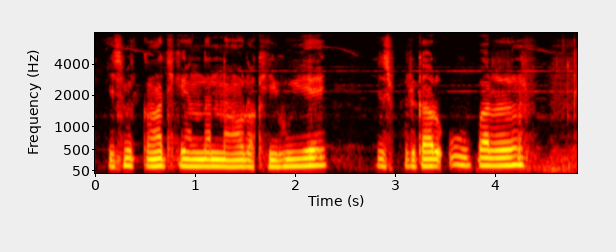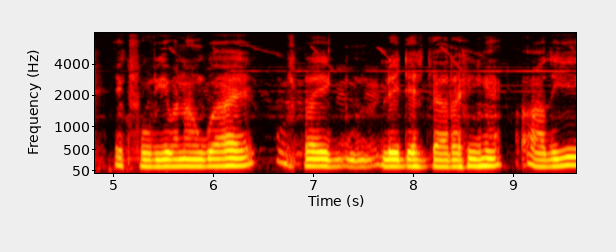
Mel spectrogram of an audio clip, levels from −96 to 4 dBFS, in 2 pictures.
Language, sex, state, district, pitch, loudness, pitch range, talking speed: Hindi, male, Chhattisgarh, Rajnandgaon, 150 Hz, -26 LUFS, 145-165 Hz, 155 wpm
